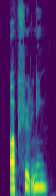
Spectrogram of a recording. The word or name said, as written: opfølgning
